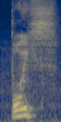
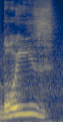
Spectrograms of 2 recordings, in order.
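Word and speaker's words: Boise: so bad about wigan boyce is that how you say it boys i've lived in boys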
